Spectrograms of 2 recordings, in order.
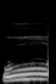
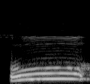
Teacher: ఊ అన్నప్పుడు 2 మాత్రాకాలం, ఊ అన్నప్పుడు 3 మాత్రాకాలం, అంటే ప్లుతం అంటాం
